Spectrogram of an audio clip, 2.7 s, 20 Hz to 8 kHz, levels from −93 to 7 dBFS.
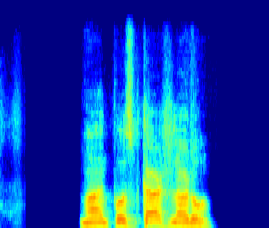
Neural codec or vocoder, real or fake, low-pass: codec, 24 kHz, 0.5 kbps, DualCodec; fake; 7.2 kHz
